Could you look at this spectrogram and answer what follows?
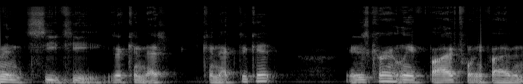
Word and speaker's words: Connecticut: still believe in ranch it's Connecticut not Connecticut it's Connecticut you want me to pronounce a Connecticut I like to pronounce a Connecticut like I like to pronounce February you know I like to pronounce things how they're spelled are you going to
